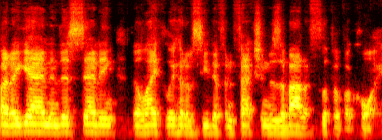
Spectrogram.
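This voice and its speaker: A man at medium pitch comes through with a dry, close sound and no echo. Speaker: physician researcher. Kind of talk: lecture. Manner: fast.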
